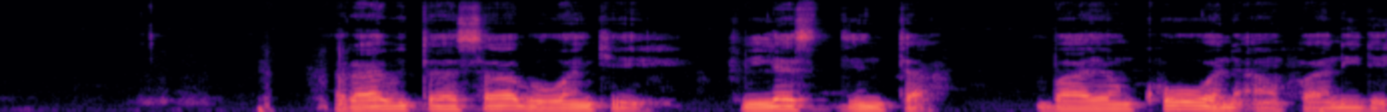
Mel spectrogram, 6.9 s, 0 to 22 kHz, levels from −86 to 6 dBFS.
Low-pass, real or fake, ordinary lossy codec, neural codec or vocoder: none; real; none; none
